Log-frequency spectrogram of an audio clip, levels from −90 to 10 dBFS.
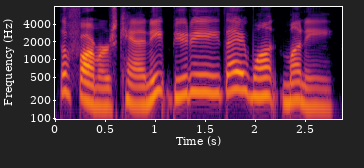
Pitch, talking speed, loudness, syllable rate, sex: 220 Hz, 165 wpm, -19 LUFS, 4.0 syllables/s, female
